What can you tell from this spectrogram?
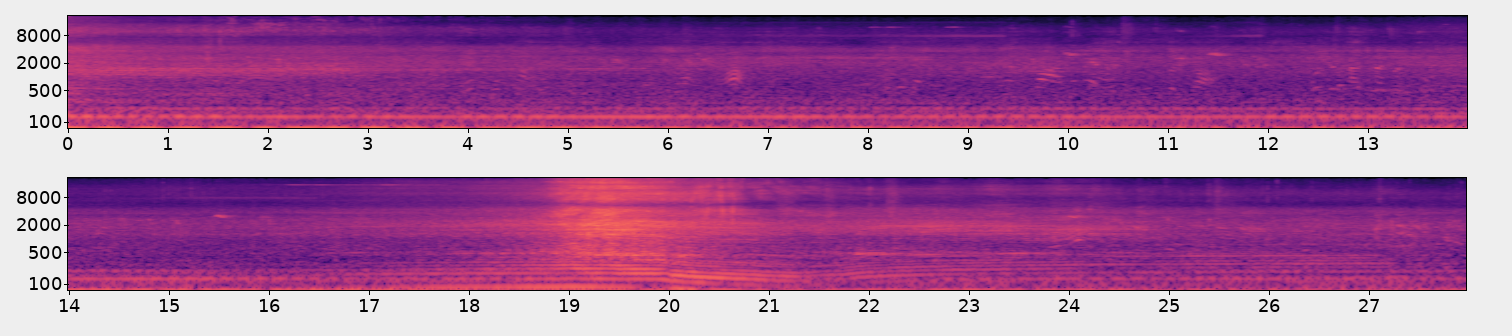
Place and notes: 烏石港, Toucheng Township - Marina
In the nearby marina, Traffic Sound, Birdsong, Hot weather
